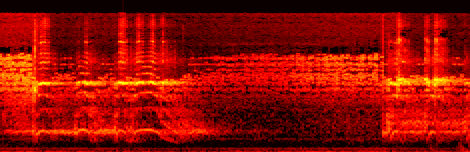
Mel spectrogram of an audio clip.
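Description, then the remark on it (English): A barred owl, an eastern owl species, hoots in a rising-and-falling series with a drawn-out descending end, pauses, then starts calling again over a steady low background hum. “The barred owl, which has been outcompeting its slightly smaller northwestern relative.”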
